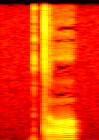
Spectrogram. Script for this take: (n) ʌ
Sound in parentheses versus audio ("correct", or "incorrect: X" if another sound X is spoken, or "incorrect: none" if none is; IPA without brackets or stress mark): incorrect: t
